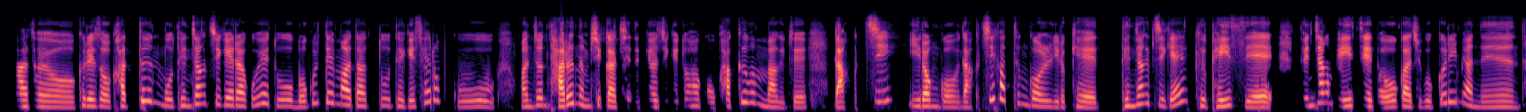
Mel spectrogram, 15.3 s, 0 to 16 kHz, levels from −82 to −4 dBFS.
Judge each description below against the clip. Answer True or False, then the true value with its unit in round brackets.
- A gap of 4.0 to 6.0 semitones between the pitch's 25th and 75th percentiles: True (5.1 semitones)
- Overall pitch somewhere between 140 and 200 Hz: False (210 Hz)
